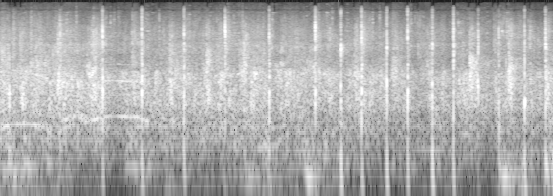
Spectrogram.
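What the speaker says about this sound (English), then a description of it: "How about a big round of applause for Logan and the panel members?" Audience applause following a post-screening panel discussion of a film, a steady wash of many hands clapping with sharper individual claps standing out, moderately loud and with no talk over it.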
